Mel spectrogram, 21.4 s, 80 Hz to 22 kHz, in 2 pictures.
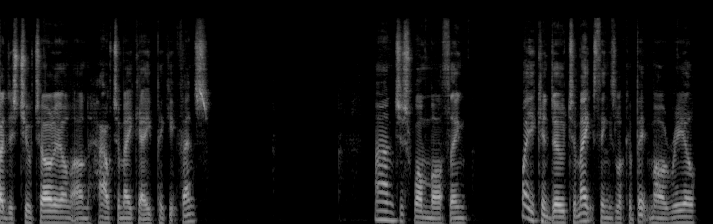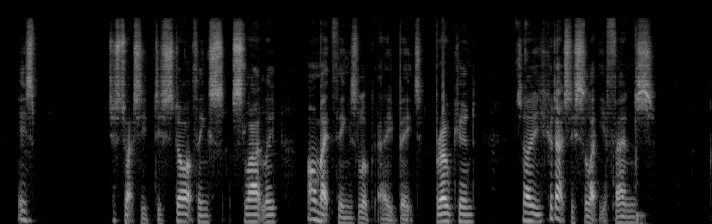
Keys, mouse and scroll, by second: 0.1-0.6 scroll down 4, 4.9-5.2 scroll up 4, 6.3 middle click, 7.0 middle click, 8.2-8.7 scroll up 3, 9.2 scroll down 1, 9.6 middle click, 11.8 middle click, 12.2 middle click, 13.5 middle click, 14.9 middle click, 15.0 middle click, 16.2 scroll down 2, 16.4 Tab, 18.6 click, 20.2 Tab, 20.8-21.3 scroll.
